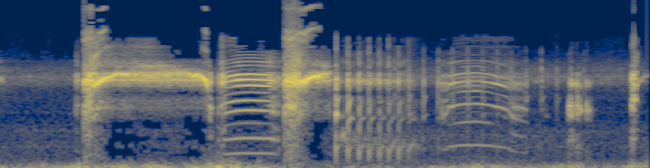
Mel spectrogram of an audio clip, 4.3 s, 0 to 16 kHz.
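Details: Royal albatross pair in courtship, one bird welcoming an incoming banded mate with skycalls and displays, 11.6.23; loud harmonic rising calls, a burst of rapid clattering pulses, then drawn-out arched moaning notes, with low wind rumble beneath.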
